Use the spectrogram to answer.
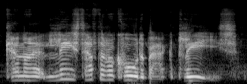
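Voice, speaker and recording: A woman's voice: medium pitch, moderate pace, vocal fry, bright, forceful tone. A woman with a British accent playing an anxious, earnest former teacher on the run in a horror audio drama, hesitant and apologetic. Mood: cautious, pleading.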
